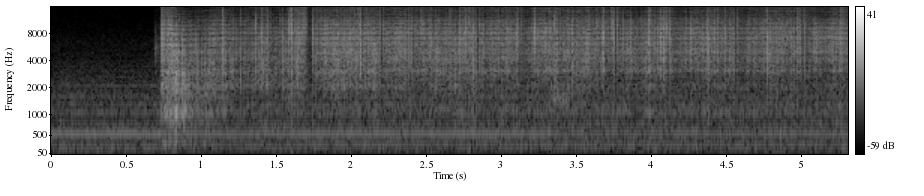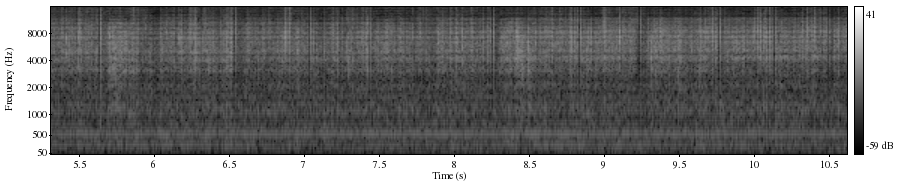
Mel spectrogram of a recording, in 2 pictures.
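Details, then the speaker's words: Stick welding a 6-inch Schedule 80 pipe, 6010 root and 7018 fill and cap; even crisp crackle like bacon frying, steady for ten seconds without pops or sputter. Correct arc length and travel speed; normal arc. "Yeah, that nice crisp sound that rod's making. It almost sounds like bacon crackling in a skillet. That's how you know you got your right arc length, right travel speed."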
